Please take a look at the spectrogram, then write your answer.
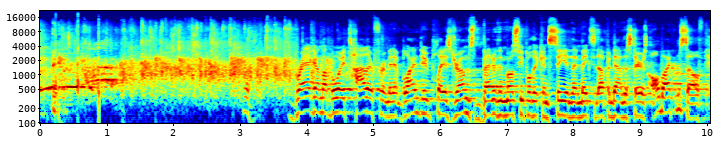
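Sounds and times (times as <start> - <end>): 
audience applause: 0.0 - 4.6
speech: 3.8 - 10.0.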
